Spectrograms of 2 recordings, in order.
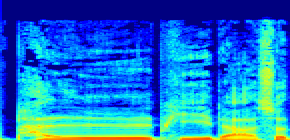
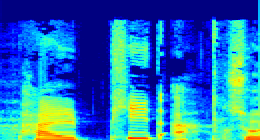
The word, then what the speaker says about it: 밟히다: You pronounced to step on 밟다. – Mm-hmm, correct. – And then to be stepped on 밟히다. So that lil in the second one makes a little pronunciation appearance. Did I hear that correctly? – That's right. You pronounce it 발 and then P. – That's right. – It's as if it were its own syllable.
